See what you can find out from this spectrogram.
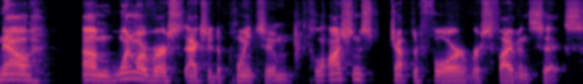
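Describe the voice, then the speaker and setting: Heard on a very clean recording with a silent background, the man speaks at a fairly high pitch with ordinary pitch variation. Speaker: apologetics speaker. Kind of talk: talk. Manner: fast.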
